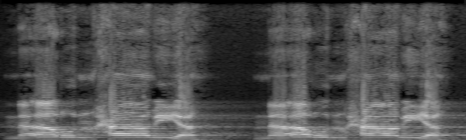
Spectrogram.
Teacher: تنوین کے بعد ہا حروف حلقے میں سے آ رہے تو غنہ نہیں کریں گے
